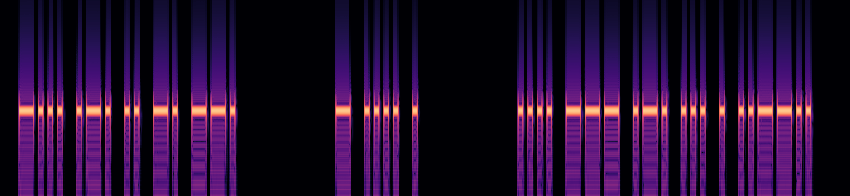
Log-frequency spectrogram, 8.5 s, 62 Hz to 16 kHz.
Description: Morse code, heard as a keyed tone, about 25 wpm, 700 Hz. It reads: BRING THE HORSE?
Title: 3x Word-Spacing - Sentences from Top 500 Words - 25wpm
